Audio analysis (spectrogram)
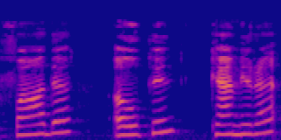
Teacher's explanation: The first syllable of the words like father, open, camera is stressed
